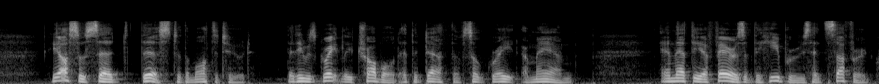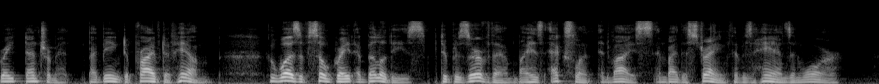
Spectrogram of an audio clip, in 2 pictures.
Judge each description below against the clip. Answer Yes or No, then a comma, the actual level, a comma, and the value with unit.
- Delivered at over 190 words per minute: Yes, average, 200 wpm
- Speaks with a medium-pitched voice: No, low, 115 Hz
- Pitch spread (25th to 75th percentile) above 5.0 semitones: Yes, wide, 5.6 semitones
